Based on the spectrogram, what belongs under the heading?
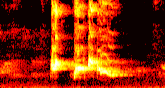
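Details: Morning song of a red-whiskered bulbul, meant to get other birds singing: one quick liquid phrase of clear whistled notes that step up, then slide downward.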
